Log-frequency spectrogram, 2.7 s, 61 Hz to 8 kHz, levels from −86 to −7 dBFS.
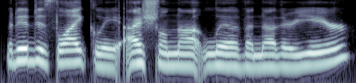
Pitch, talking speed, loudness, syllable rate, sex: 185 Hz, 225 wpm, -18 LUFS, 5.5 syllables/s, female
